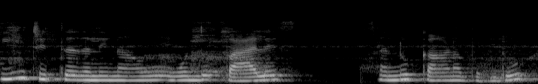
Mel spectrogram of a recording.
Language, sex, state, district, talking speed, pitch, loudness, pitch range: Kannada, female, Karnataka, Mysore, 80 wpm, 200 Hz, -27 LUFS, 190-215 Hz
